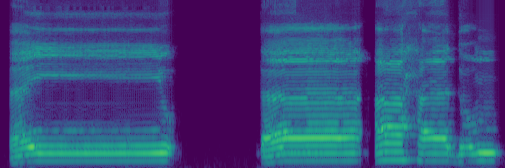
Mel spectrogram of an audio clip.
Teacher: Iya, perhatikan nun sukun bertemu. Ya, didengungkan.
